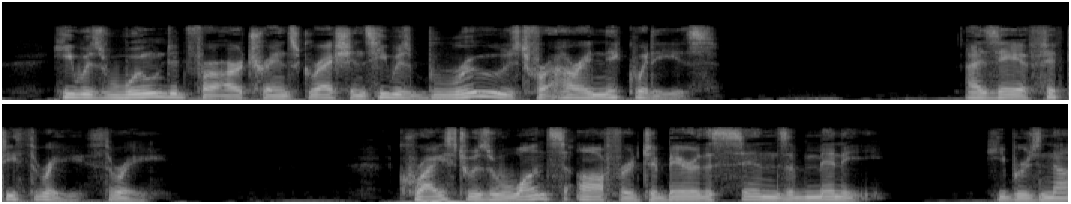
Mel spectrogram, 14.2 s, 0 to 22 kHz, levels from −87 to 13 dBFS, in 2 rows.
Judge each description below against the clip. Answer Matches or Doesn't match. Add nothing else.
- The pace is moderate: Doesn't match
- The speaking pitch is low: Matches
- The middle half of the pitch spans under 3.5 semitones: Matches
